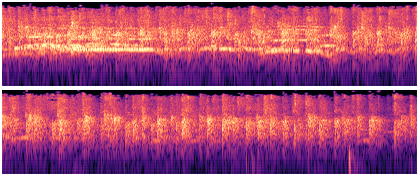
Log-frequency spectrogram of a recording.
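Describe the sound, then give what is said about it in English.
An audience at a debate event claps and cheers to vote for a winner. Dense, steady applause holds for several seconds with a few raised voices near the start, then thins slightly toward the end. “If you think the winner should be Tom, make some noise.”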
